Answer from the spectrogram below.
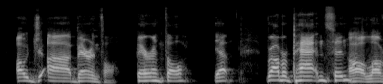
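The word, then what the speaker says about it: Bernthal: Oh, Barenthal.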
